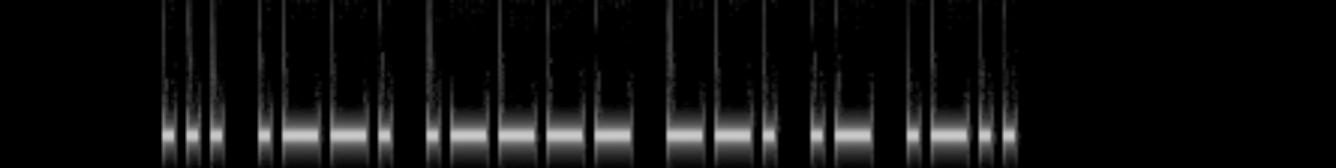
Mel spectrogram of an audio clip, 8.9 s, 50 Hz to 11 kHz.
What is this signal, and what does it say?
Morse code, heard as a keyed tone, about 15 wpm, 700 Hz. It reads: SP1GAL
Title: DXCC-100 Call Signs - 6 Characters - 15wpm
